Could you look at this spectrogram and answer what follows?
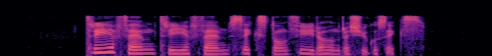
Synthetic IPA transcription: t̪ʰɾeːfɛmt̪ʰɾeːfɛmsɛkst̪ɔnfyːɾahɵnd̪ɾaɕʉ̟ːɡʊsɛ̰ks

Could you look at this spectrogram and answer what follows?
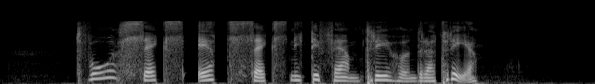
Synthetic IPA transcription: t̪ʰvoːsɛksɛt̪sɛksnɪt̪ːɪfɛmːt̪ʰɾeːɦɵnd̪ɾat̪ʰɾḛː

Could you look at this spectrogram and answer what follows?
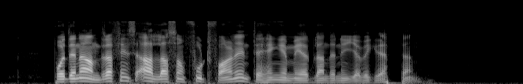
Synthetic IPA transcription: pʰɔd̪ɛnand̪ɾafɪnsa̰lːasɔmfʊʈfɑːɾand̪əɪnt̪əɦɛŋːəɾmeːdbland̪ɛnyːabɛɡɾɛ̰pːə̰n

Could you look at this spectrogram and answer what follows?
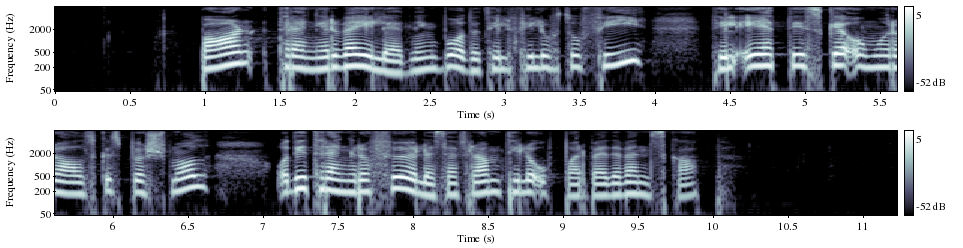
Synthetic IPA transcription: b̥ɑːɳt̪ʰɾɛŋəɾʋæɪleːd̪nɪŋboːd̪ət̪ʰɪlfɪlʊsʊfiː | t̪ʰɪlʔeːt̪ɪskəʔoːmʊɾɑːlskəspœʃmoːlʔoːd̪iːt̪ʰɾɛŋəɾoːføːləsæɪfɾɑmt̪ʰɪloːʊpɑɾbæɪd̪əʋɛnskɑːp

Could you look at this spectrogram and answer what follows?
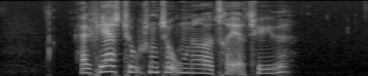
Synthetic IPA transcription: hælfjæɐst͡sʰṵːsn̩t͡sʰo̝̰ːhunɐð̞ˠɒ̽t͡sʰʁɛʔɒt͡sʰyːʋə

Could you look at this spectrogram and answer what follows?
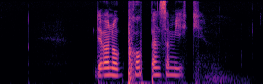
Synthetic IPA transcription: d̪ɛvaɳuːɡ̚pʰɔpːənsɔmjɪkː

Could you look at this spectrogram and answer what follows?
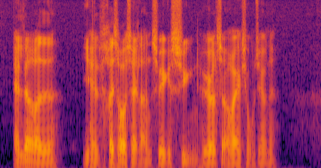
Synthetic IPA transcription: æləʁɛːð̞ˠə | ihælt͡sʰʁɛsɒːsælʔɐ̰ːnsʋe̝ɡ̥əsy̰ːnɦøːɐlsɐɒ̽ʁɛɑ̈ɡ̥ɕo̝̰ːnseʊnə

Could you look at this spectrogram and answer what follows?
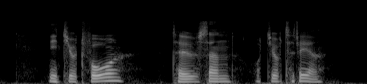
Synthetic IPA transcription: nɪt̪ːɪʊt̪ʰv̥oː | t̪ʰʉ̟ːsən | ɔt̪ʰːɪʊt̪ʰɾeː

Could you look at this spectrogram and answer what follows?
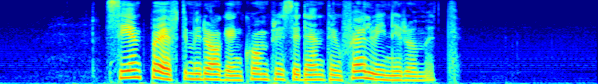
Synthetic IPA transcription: seːnt̪̚pʰɔɛft̪əɾmɪd̪ɑːɡənkʰɔmːpʰɾɛsɪd̪ɛnt̪ənɧɛlvɪnːɪɾɵmːət̪

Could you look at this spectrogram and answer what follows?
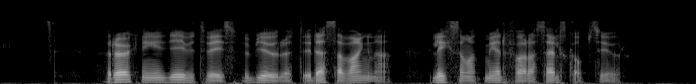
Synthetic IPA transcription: ɾøːknɪŋæjiːvət̪ʰviːsfœɾbjʉ̟ːd̪ət̪ʰɪ̰d̪ɛsːavaŋna̰ɾ | lɪksɔmat̪meːd̪fœːɾasɛlskɑ̰ːpsjʉ̟ːɾ

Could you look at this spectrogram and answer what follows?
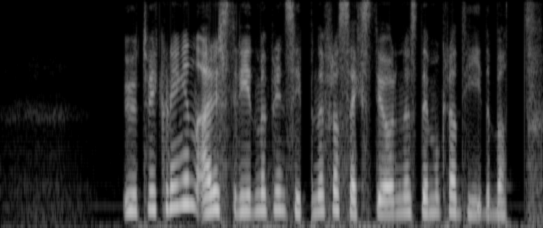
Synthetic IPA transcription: ʉːt̪ʰʋɪklɪŋənæ̰ːɾiːst̪ɾiːd̪meːpʰɾɪnsɪpənəfɾɑːsɛkst̪ɪoːɾənəsd̪ɛmʊkʰɾɑt̪ʰiːd̪ɛbɑt̪

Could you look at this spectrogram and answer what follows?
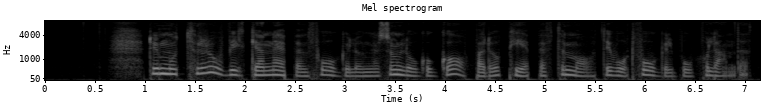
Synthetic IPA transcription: d̪̥ɵmoːt̪ʰɾɾuːvɪlkanɛːpənfoːɡəlɵŋːəʂɔmloːɡɔɡ̥ɑːpad̪əɔpʰeːpɛft̪əɾmɑːt̪ɪvoʈfoːɡəlbuːpʰɔland̪ə̰t̪

